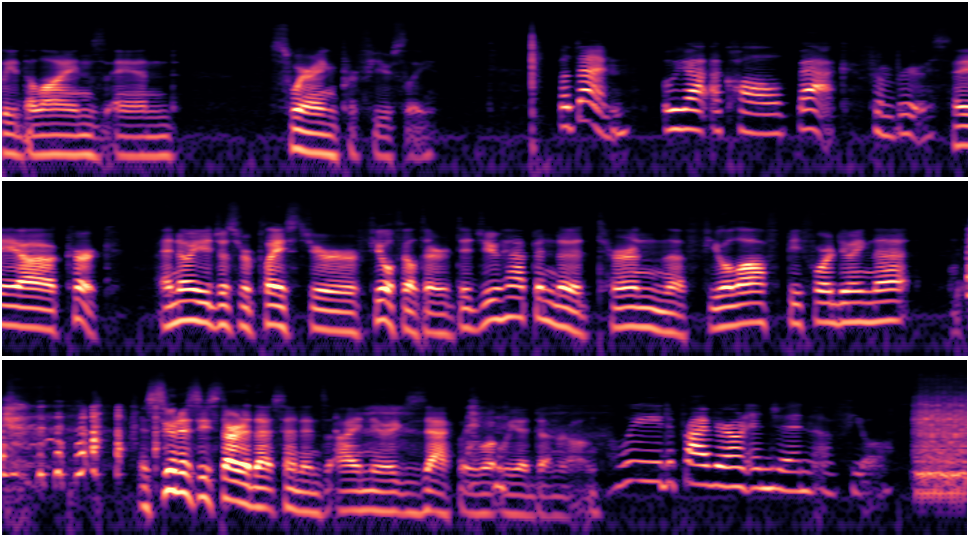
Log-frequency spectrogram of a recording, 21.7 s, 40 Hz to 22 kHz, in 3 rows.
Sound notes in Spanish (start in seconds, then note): 14.5 riendo; 21.3 motor en marcha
